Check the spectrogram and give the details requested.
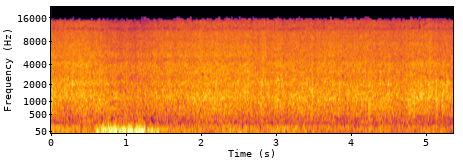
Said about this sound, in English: That's what it sounded like outside the KMA studios from the massive squall line of severe storms entering Shenandoah at around 5:30 a.m. Various reports indicate 2 to 3 inches of rain fell on the community in a short period of time,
